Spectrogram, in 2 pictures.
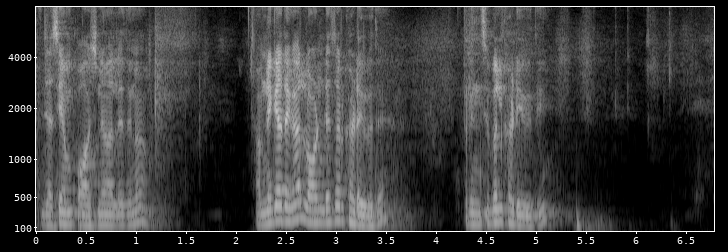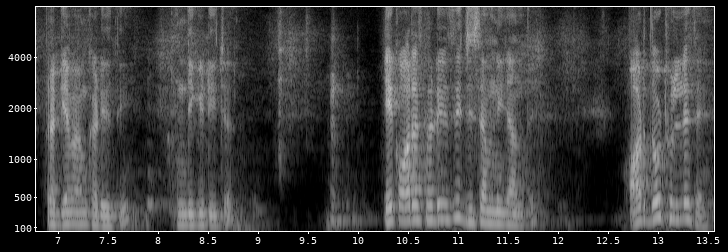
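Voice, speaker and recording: A young man tells a comic story on stage in a slightly high voice, leaping between his own telling and the voices of friends and teachers. There is clear noise under the recording. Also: a little mellow. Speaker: stand-up comedian. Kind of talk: stand-up storytelling.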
